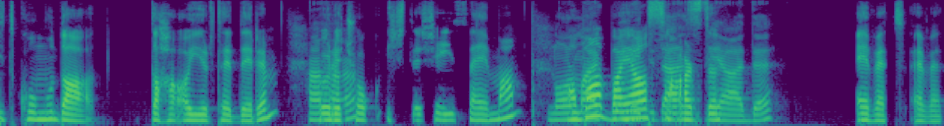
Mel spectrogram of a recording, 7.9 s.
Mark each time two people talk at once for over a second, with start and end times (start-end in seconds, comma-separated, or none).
4.7-6.0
